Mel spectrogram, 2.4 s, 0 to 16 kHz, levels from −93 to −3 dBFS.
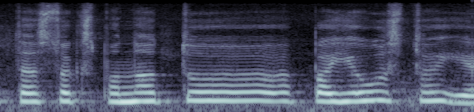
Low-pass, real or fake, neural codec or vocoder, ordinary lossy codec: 14.4 kHz; fake; vocoder, 44.1 kHz, 128 mel bands every 512 samples, BigVGAN v2; AAC, 96 kbps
